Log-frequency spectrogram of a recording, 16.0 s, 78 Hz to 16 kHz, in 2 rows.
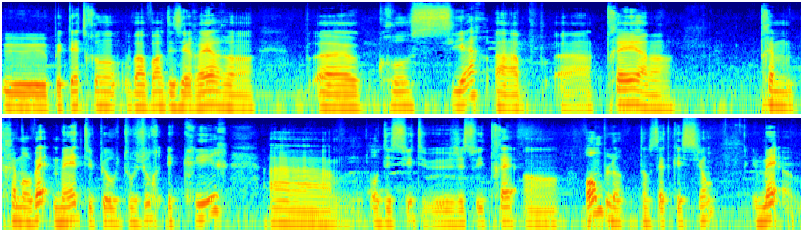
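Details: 28-year-old Brazilian man who stutters, speaking non-native French, who says his stuttering very often includes silences and at other times many repetitions; stuttering.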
